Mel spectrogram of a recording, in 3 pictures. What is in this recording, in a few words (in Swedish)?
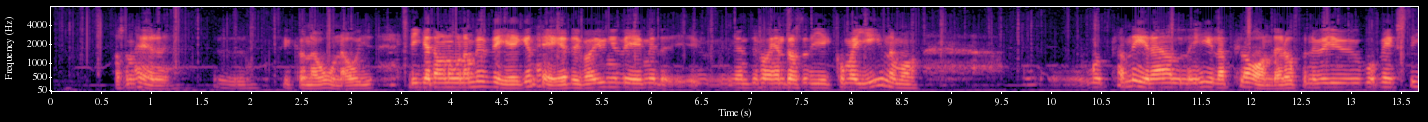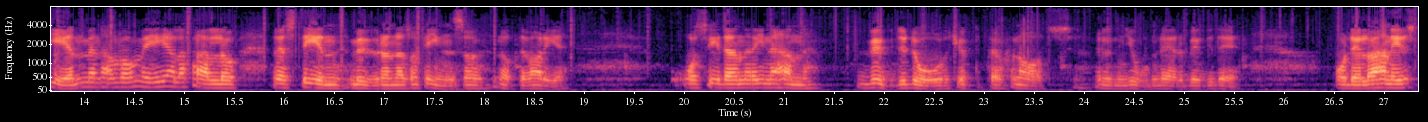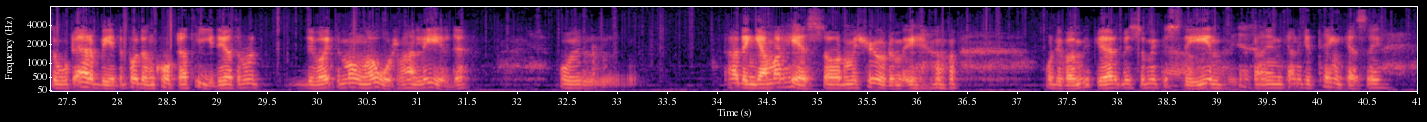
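Idala Halland, dialekter; Folkminnen; Svenska sagor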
